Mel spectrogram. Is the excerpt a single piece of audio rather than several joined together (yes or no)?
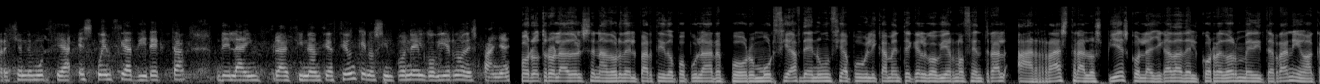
no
